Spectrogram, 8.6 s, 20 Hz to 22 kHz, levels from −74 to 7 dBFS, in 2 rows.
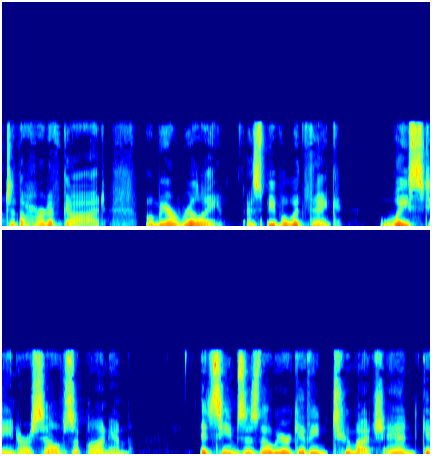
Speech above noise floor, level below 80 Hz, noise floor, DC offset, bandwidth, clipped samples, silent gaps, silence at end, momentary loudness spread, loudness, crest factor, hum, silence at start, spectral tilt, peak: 36 dB; -46 dBFS; -56 dBFS; under 0.1%; 10.5 kHz; under 0.1%; none; 0 s; 12 LU; -20 LUFS; 18 dB; none; 0.05 s; -4.5 dB/octave; -4 dBFS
